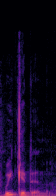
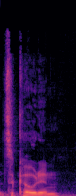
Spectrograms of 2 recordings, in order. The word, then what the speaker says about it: Suikoden: It's pronounced Suikoden. – Sokidan. – I always called it Sokodin when I was growing up.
